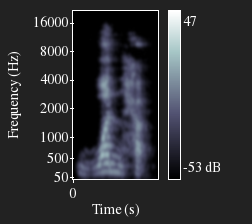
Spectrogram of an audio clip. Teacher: Wow should be, pronounced wa while making your lips round and then open.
